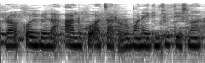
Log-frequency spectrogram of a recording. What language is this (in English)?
Nepali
